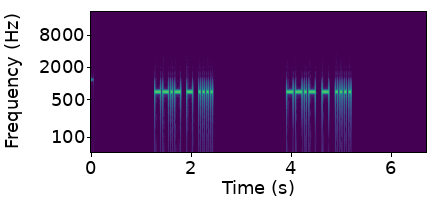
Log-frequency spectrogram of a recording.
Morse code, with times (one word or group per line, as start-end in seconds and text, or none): 1.3-2.4 QTH
3.9-5.2 QTH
